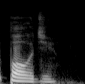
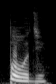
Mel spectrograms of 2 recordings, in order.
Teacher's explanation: diferente do acento agudo que nos proporciona um som mais aberto no circunflexo nós vamos ter agora um som mais fechado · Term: timbre fechado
